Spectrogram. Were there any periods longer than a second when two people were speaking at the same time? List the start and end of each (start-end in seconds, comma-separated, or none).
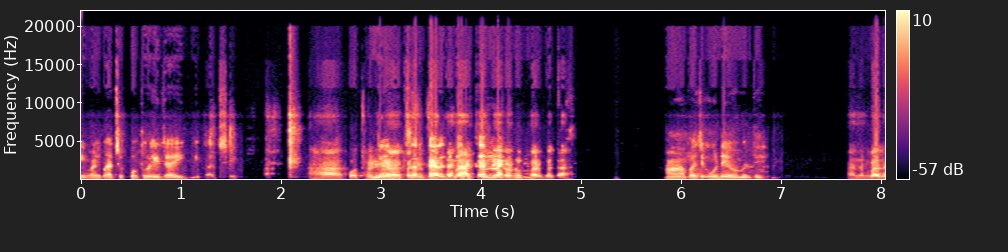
2.9-4.5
